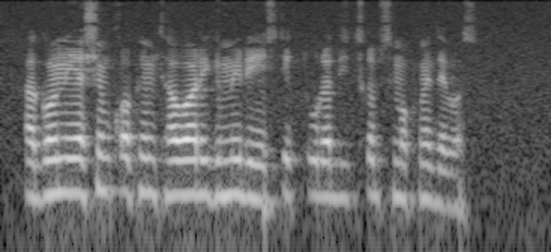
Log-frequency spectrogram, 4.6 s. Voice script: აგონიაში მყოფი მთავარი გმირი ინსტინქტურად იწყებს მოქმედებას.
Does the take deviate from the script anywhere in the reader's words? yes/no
no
